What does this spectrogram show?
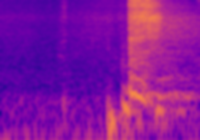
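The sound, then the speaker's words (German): A single sharp sneeze bursts out, a quick inhaled catch followed by a loud, breathy explosive release that fades over a fraction of a second. “Ich musste niesen. Es tut mir wahnsinnig leid, aber äh, ich musste niesen.”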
